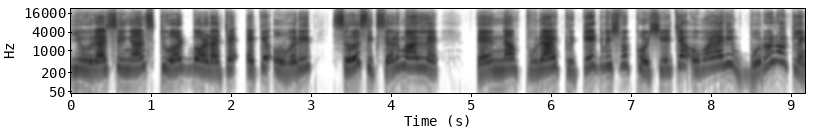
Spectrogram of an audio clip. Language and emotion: Goan Konkani, happy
